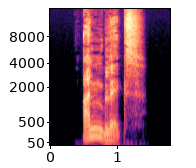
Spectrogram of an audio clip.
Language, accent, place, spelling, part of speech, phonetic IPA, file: German, Germany, Berlin, Anblicks, noun, [ˈanˌblɪks], De-Anblicks.ogg
- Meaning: genitive singular of Anblick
